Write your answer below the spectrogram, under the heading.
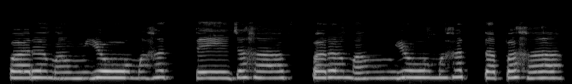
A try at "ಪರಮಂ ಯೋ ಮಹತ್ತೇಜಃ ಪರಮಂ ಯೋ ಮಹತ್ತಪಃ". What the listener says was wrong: ತೇಜಃ ಬೇಡ, ತೇಜಫ್ ಪೂರ್ತಿ ಹೇಳಿ. ಪರಮಂ ಯೋ ಮಹತ್ತೇಜಃ ಪರಮಂ ಯೋ ಮಹತ್ತಪಃ.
